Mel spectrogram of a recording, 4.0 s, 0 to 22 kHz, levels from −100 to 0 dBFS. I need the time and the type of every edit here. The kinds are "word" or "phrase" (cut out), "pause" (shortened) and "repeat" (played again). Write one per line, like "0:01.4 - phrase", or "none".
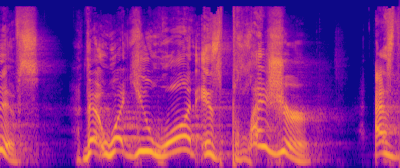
none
